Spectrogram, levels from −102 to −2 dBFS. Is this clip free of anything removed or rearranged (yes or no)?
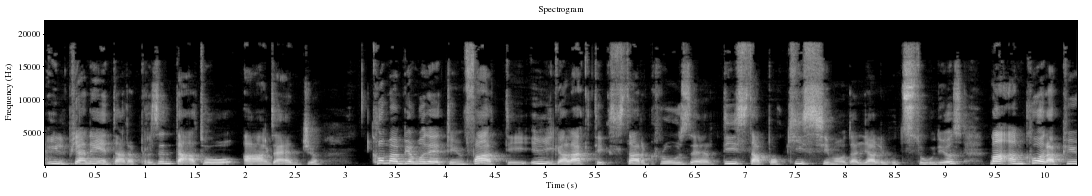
no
